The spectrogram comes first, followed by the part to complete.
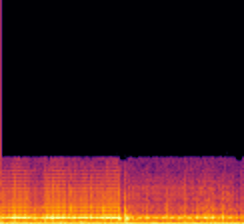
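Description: Spirit box sweeping through radio frequencies: a steady humming tone with overtones that changes abruptly a little over halfway through, as the sweep jumps.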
